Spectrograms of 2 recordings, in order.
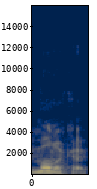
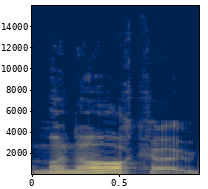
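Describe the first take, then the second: First: It is said in a plain, everyday way. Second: It is said in a posh-sounding way. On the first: "Here, I say Monaco" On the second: "Monaco just feels very posh"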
